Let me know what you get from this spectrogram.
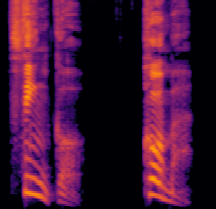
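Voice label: "CINCO COMA", Spanish, female; mekanta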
